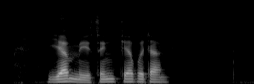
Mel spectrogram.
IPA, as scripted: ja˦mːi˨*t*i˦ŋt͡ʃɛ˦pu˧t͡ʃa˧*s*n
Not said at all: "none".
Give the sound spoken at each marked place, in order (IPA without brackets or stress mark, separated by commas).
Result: s, none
